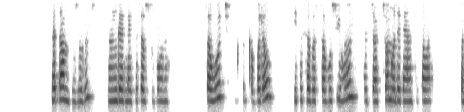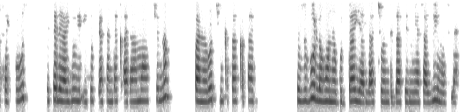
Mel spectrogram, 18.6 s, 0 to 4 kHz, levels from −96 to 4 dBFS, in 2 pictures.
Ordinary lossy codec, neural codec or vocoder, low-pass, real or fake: Opus, 24 kbps; none; 3.6 kHz; real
